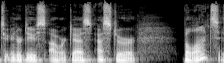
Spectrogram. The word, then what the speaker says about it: Balint: Balint, more of the emphasis. Balint. – Yeah. – Okay. All right. I wanted to make sure I got that correct because I've heard it pronounced different ways.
